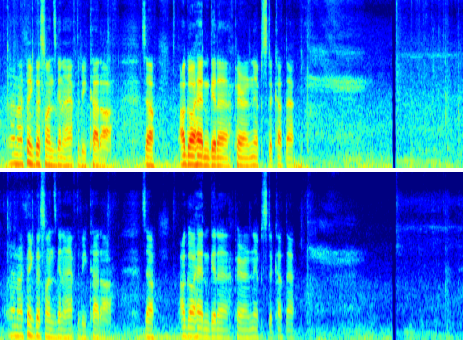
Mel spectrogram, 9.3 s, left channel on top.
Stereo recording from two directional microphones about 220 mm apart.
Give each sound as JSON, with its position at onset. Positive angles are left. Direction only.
{"t": 0.3, "sound": "speech", "side_deg": 15}
{"t": 3.6, "sound": "speech", "side_deg": 35}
